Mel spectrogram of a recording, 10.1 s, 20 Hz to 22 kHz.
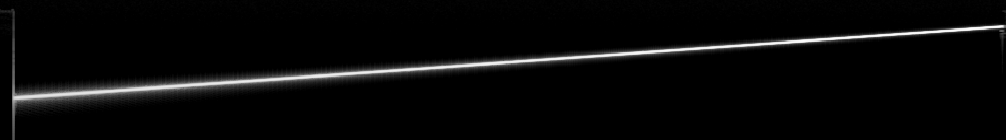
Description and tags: sliding frequencies-1.25khz to 10khz
Pack of sound test signals that was
generated with Audacity
audio, signal, sound, test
